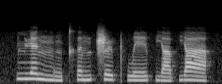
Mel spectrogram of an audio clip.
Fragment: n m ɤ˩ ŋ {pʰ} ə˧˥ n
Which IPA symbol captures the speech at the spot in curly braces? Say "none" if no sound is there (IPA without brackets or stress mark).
kʰ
